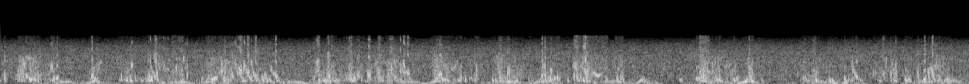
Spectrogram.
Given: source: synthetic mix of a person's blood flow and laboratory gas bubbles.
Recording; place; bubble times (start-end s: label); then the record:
Doppler ultrasound of blood flow; precordium
0.00-0.11 s: bubbles
0.14-0.62 s: bubbles
0.88-1.03 s: bubbles
1.17-1.92 s: bubbles
2.02-2.83 s: bubbles
3.11-4.17 s: bubbles
4.30-4.83 s: bubbles
4.89-5.36 s: bubbles
5.38-6.10 s: bubbles
6.13-6.25 s: bubbles
6.79-6.84 s: bubbles
6.93-7.67 s: bubbles
7.99-8.22 s: bubbles
8.26-8.38 s: bubbles
8.40-8.65 s: bubbles
8.73-9.52 s: bubbles
From the record:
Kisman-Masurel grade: 444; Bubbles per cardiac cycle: continuous sound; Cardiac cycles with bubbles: 100%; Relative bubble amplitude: maximal (0.775 to 0.999); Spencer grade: 4 (maximum detectable bubble signal sounding continuously throughout systole and diastole of every cardiac period, and overriding the amplitude of the normal cardiac signals); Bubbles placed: anywhere in the cardiac cycle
